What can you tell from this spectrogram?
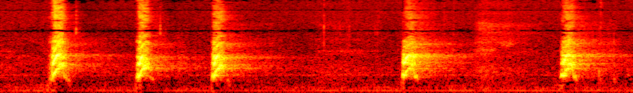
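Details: Neighbour's dog, described as growling, foaming at the mouth and charging whenever its watcher turned away, gives five sharp, loud barks spaced unevenly about a second apart, with quiet low background rumble between them.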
